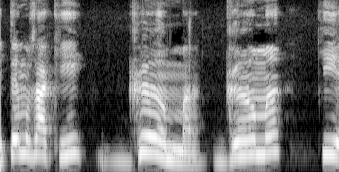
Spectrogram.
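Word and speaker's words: γάμμα: exatamente ao que porém a sua pronúncia não é como girafa e sim como em gato gato O Gue vai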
